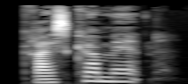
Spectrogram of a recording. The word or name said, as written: græskarmand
